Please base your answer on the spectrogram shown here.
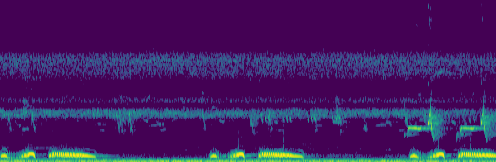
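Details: Spotted dove calling loudly in three regular phrases, each made of two quick coos and a long mellow falling note. A brief high chirp from another bird shows near the end, over a low hum.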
